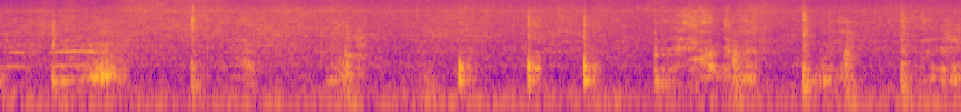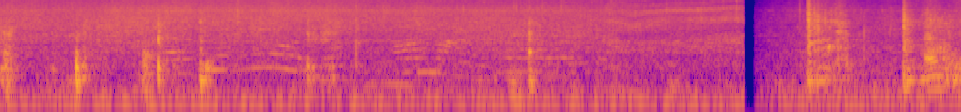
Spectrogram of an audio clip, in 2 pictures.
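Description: Onions fry in oil with bay leaf and cinnamon, ginger paste and crushed garlic, for a duck curry with jackfruit seeds; a steady sizzle carries repeated rhythmic spatula scrapes and taps, with a brief dropout before louder stirring resumes.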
